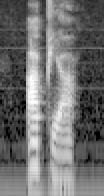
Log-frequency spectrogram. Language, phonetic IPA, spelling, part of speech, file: Polish, [ˈapʲja], Apia, proper noun, Pl-Apia.ogg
